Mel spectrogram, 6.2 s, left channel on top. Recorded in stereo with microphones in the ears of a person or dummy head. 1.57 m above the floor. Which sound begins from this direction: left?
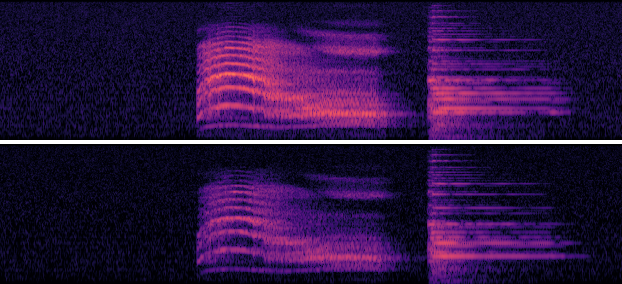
A cat meowing, at 2.0 s.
